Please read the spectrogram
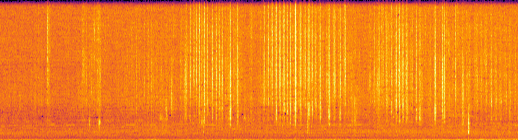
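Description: Glue brush working PVA adhesive over paper: a faint, rapid, crackly ticking of the bristles that starts about three seconds in and goes on in quick strokes.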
